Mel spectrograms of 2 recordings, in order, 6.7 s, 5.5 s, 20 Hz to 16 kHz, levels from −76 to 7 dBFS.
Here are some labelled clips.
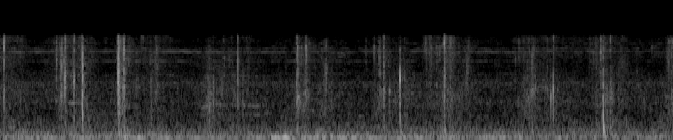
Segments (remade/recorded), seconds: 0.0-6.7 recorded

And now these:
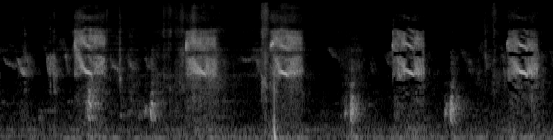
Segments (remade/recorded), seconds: 0.0-0.5 recorded; 0.5-3.7 remade; 3.7-5.5 recorded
